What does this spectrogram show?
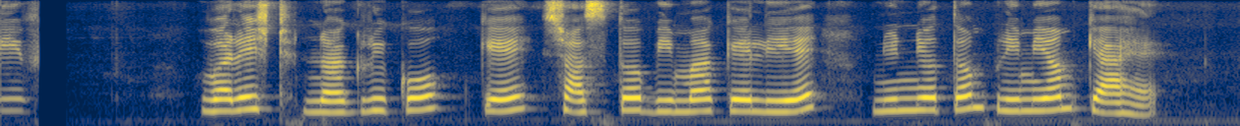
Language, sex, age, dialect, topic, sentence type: Hindi, female, 18-24, Marwari Dhudhari, banking, question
